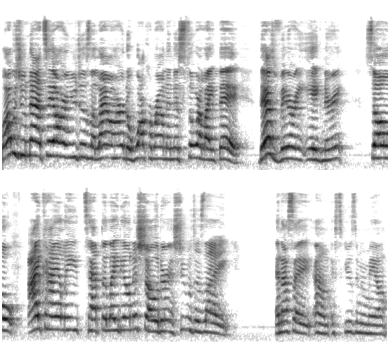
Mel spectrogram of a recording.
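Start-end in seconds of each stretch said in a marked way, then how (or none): 10.7-11.6 quiet whisper, much lower and quieter. Retelling tapping a lady on the shoulder in a store, real quiet. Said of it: "just real quiet in her".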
